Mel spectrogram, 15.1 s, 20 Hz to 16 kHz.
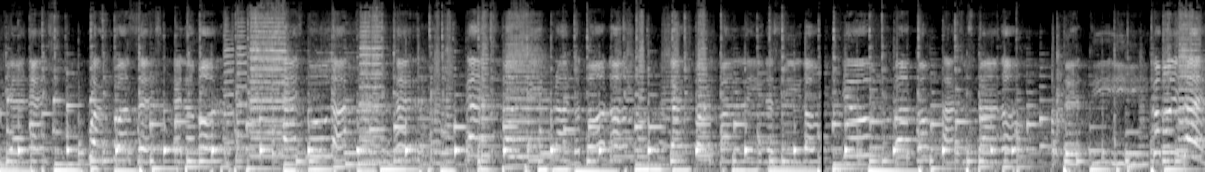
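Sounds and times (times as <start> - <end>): bass line: 0.0 - 15.0
salsa music: 0.0 - 15.0.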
